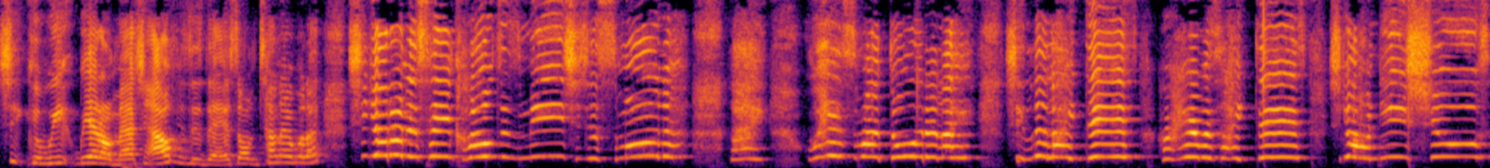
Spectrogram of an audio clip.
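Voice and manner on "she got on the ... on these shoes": very high-pitched, frantic, panicked tone. Retelling describing the missing daughter to people: retelling own panicked pleading. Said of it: "I'm panicking".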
